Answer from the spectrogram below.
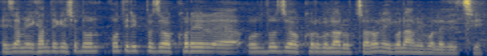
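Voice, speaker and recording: A man teaching Urdu letters in a recorded lesson, reciting the sounds slowly one by one. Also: fairly high pitch, fairly even intonation, dark tone, dull audio. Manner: slow drilling recitation, pointing to a book page.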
